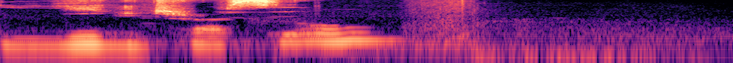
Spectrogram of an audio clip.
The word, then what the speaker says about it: Yggdrasil: It's pronounced Yggdrasil.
